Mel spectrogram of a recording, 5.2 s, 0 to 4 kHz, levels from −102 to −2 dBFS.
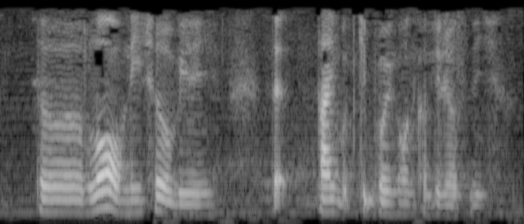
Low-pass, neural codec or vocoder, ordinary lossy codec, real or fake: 3.6 kHz; none; MP3, 16 kbps; real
